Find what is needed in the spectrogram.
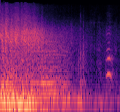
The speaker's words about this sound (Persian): مرد لال با اسلحه به مرتضی شلیک می‌کند.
